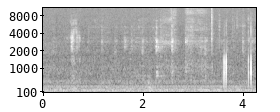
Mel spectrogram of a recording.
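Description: Quiet room tone with a steady low hum, faint soft dabbing of a makeup sponge on the face, and one sharp tick near the end.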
